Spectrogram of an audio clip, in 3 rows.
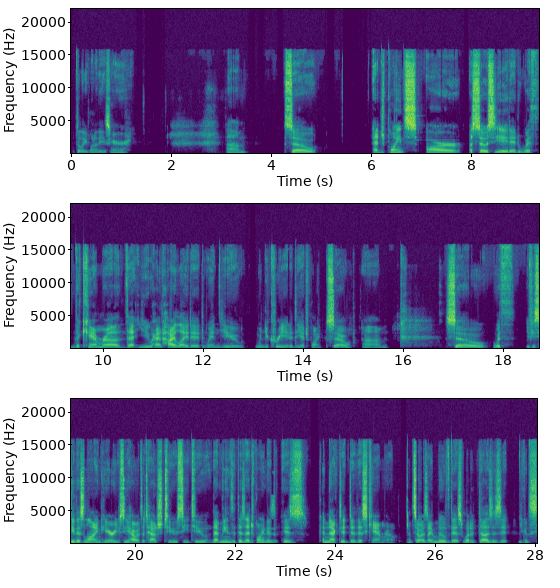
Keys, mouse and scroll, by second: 0.1 click, 0.6 BackSpace, 1.6 shift+BackSpace, 3.0-5.3 drag, 5.8-7.3 drag, 8.0 click, 16.6 click, 18.4 click, 21.6-23.6 drag, 25.1-28.0 drag.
